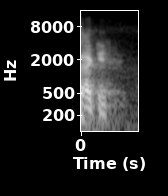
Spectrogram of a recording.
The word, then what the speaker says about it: Gesicki: This Gesicki for Miami. Is that how you say his name? I don't even know. – Yep, Penn Mike State. Gesicki.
